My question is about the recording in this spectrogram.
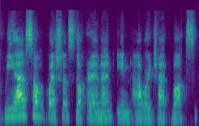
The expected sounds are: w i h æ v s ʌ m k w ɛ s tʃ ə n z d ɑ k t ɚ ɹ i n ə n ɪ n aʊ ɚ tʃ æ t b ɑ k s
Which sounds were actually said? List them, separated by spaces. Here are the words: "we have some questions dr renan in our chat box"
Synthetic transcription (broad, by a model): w i h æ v s ʌ m k w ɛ s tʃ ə n s d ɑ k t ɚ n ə n ɪ n aʊ ɚ tʃ æ t b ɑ k s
